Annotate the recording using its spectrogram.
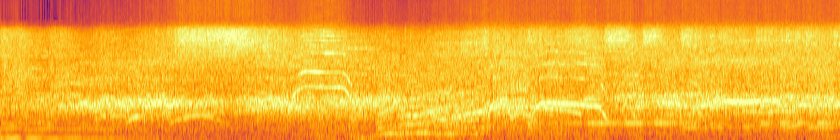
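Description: Concert audience cheering and screaming, with many individual high shrieks rising and falling in pitch, over live pop music from the stage. The heavy bass cuts out at the start, and a steady held note comes in about two-thirds of the way through.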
